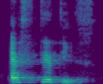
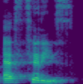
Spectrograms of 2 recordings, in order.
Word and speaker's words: Estitis: Yes, her name is Salina Estitis. I'm going to say it like that instead of S-titties.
